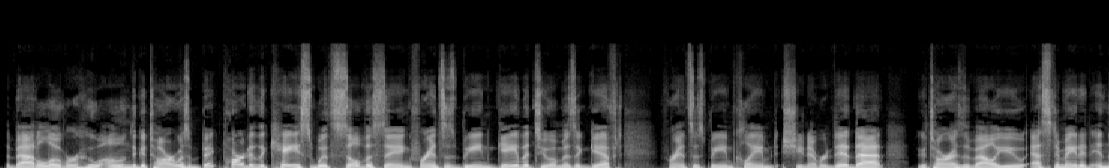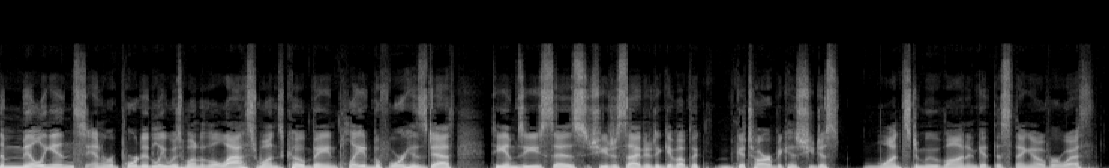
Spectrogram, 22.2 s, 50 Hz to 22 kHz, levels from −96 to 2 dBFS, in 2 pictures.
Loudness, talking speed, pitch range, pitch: -22 LUFS, 210 wpm, 145-195 Hz, 165 Hz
